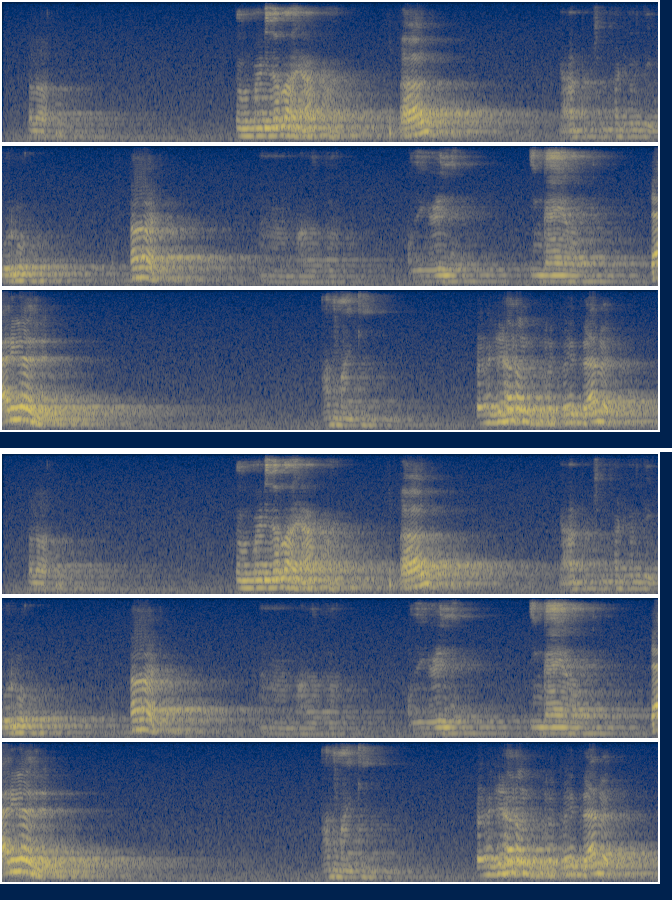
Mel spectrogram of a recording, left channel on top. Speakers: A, on the left (about 80°); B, on the right (about 85°).
A: Hello
B: call ಮಾಡಿದಲ್ಲ ಯಪ.
A: ಹಾ
B: ಯಾರ್ ಕನ್ಸಲ್ ಮಾಡಿದ ನೀ ಗುರು
A: ಹಾ
B: ಹ್ಮ್ ಮಾಡದು ಅದು ಹೇಳಿದೆ ಹಂಗಾಯದಂತ
A: ಯಾರಿಗೆ
B: ಹ ಬಾಕಿ
A: ಹ ಏನ ಬೈದ್ರಾನ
